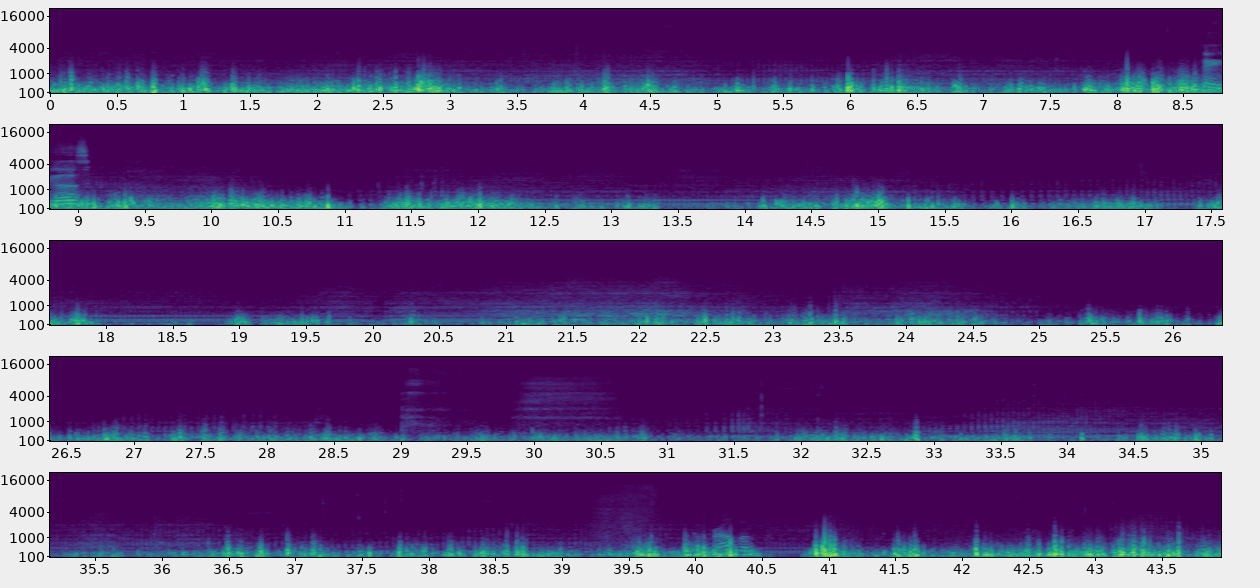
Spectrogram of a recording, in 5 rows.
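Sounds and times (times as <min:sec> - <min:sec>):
dirt bike engine revving: 0:00.0 - 0:10.7, 0:11.3 - 0:25.0.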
